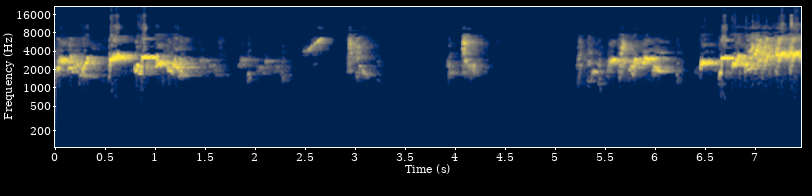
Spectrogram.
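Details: Decoy red-whiskered bulbul in a cage performing 'ché' song meant to intimidate rival birds: warbled phrases, a few short sharp notes, a near-silent gap, then loud resumed chattering warbles.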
